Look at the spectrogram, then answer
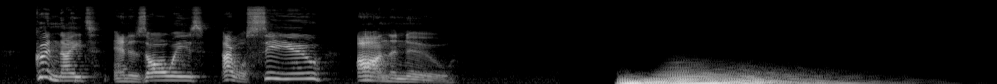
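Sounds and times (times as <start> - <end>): deep synth boom with low chord: 6.2 - 9.3.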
